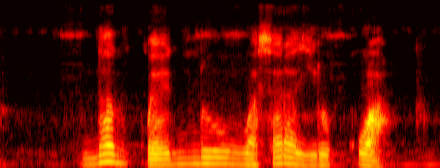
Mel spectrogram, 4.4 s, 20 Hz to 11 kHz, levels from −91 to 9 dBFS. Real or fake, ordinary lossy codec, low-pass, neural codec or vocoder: fake; AAC, 64 kbps; 9.9 kHz; codec, 24 kHz, 6 kbps, HILCodec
